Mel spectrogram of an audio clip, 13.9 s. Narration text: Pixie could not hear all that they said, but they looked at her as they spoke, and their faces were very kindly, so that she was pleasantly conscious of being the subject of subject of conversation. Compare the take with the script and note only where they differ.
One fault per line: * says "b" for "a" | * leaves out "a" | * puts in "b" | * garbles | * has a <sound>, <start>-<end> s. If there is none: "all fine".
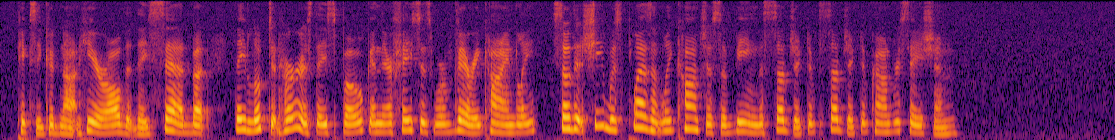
all fine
